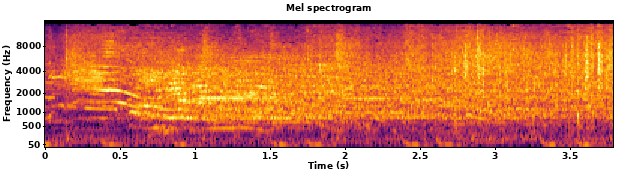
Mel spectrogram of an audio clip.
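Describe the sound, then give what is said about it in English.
A crowd of kids at an arcade in RoboCop booing and jeering RoboCop while throwing popcorn at him: a dense, continuous wash of overlapping young voices with wavering, falling tones, loud and steady for the whole stretch, with low thumps underneath. “The kids at the arcade are booing RoboCop and throwing their popcorn at him.”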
